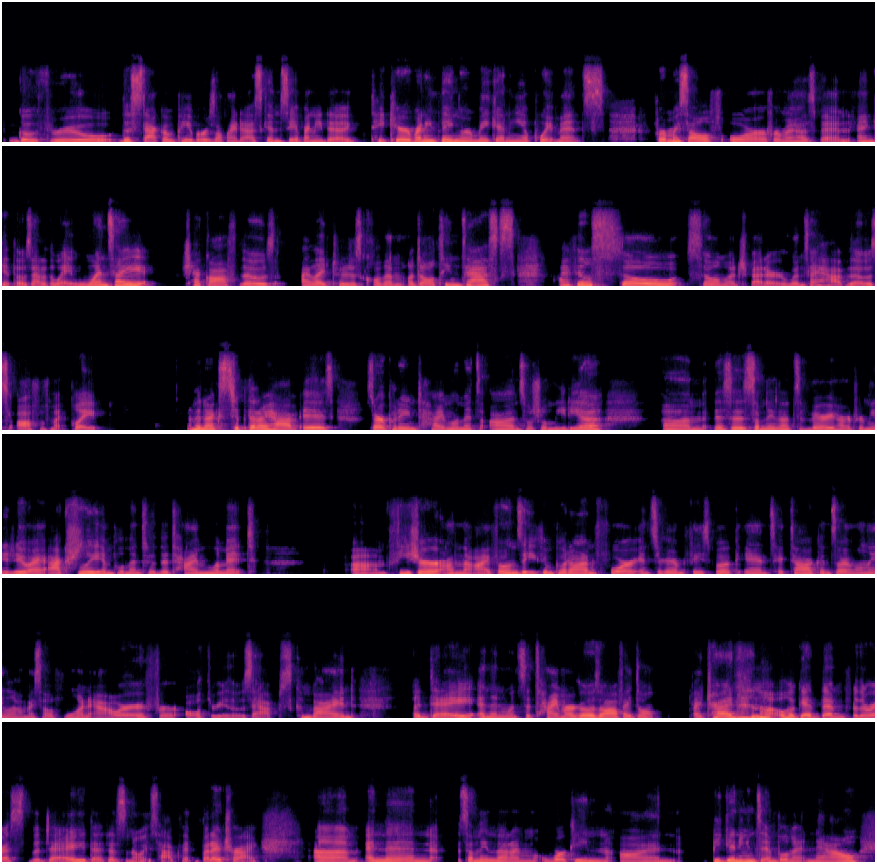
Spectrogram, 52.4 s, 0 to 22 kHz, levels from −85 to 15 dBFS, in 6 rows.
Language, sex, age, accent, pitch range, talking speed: English, female, 20-39, American, 165-205 Hz, 190 wpm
